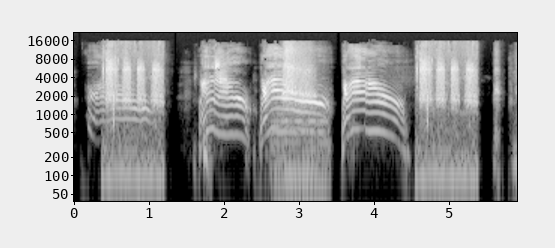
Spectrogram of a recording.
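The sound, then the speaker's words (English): A voice imitates a creaky door opening: a run of five drawn-out, squeaky wails with bending pitch, loud, separated by brief pauses and sounding almost like a cat's meows. “You're going to imitate the creaky door opening?”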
